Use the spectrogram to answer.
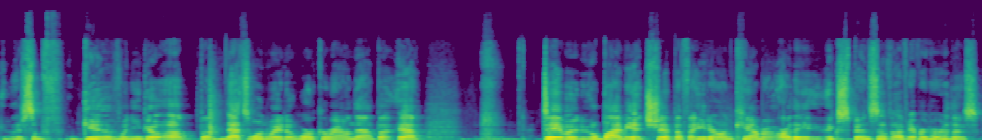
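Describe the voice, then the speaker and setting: A man's voice: high-pitched, animated, moderate pace, vocal fry. A man hosting a casual livestream, reading viewer comments aloud and answering them in a rambling, chatty way. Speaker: livestream host. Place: home room.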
